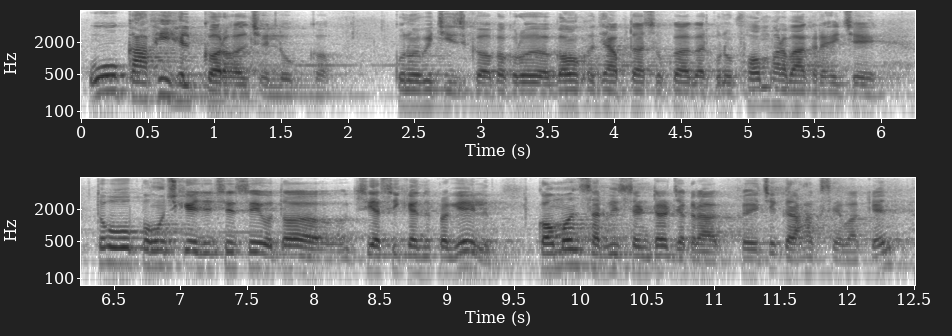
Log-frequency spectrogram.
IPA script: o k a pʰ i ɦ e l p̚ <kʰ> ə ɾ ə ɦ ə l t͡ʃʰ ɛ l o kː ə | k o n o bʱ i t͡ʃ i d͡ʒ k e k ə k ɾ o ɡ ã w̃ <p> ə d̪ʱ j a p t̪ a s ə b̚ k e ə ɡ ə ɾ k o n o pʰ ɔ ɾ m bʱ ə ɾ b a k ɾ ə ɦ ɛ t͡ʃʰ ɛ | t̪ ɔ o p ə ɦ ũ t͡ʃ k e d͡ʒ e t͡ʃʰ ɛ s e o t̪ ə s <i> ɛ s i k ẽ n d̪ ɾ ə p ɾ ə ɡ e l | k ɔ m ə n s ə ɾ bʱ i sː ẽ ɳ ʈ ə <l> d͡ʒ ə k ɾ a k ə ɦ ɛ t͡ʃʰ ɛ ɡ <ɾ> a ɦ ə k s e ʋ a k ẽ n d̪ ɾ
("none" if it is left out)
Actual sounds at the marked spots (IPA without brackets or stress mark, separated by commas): k, k, i, ɾ, ɾ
